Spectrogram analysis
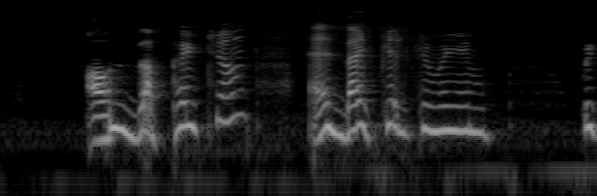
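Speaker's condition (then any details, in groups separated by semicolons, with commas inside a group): Cerebral palsy; born in Greece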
